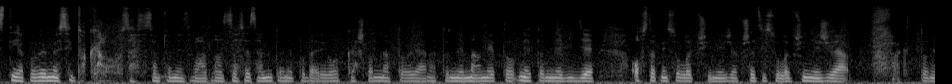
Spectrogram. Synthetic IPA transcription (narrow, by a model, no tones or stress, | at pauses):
st̪iapɔʋɛmɛsid̪ɔkʰɛlɔz̥asɛ̥sɔmt̪ɔɲɛzʋlaːd̪lazasɛsamit̪ɔɲɛpɔd̪a̰ɾilɔkaʃlɔmnat̪ɔjanat̪ɔɲɛmaːmjat̪ɔmjɛt̪ɔɲɛʋiɟɛ | ʔɔst̪at̪niːsuːlɛpʃiːɲɛʒjafʃɛt̪t͡sisuːlɛpʃiːɲɛʒja̰ | fa̰kt̪ːɔɲ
